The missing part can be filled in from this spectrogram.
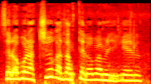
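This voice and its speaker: A woman's voice: a little high, a little fast, warm tone. A woman from Palau with a Palauan accent conducts an informal interview, searching for words and switching between two languages.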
